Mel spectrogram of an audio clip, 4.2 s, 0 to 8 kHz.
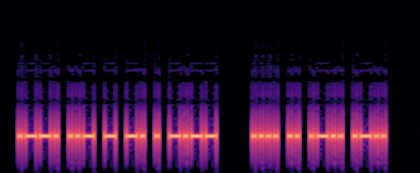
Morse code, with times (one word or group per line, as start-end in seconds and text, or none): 0.2-2.2 PUTNEY
2.5-3.9 HILL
